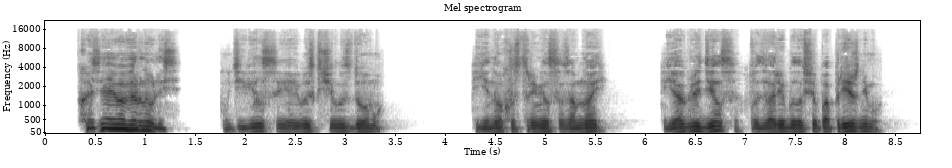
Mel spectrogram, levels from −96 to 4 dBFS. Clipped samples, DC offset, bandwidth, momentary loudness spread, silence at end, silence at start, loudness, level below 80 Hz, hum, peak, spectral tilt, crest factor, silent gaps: under 0.1%; under 0.1%; 15 kHz; 14 LU; 0.4 s; 0.35 s; -18 LUFS; -58 dBFS; none; 0 dBFS; -6.5 dB/octave; 18 dB; 1.52-1.74 s, 3.83-4.26 s, 6.09-6.15 s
